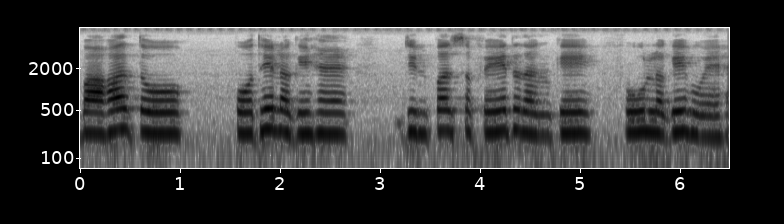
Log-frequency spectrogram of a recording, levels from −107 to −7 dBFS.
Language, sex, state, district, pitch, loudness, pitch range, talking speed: Hindi, female, Punjab, Fazilka, 235 Hz, -16 LUFS, 230-245 Hz, 120 wpm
